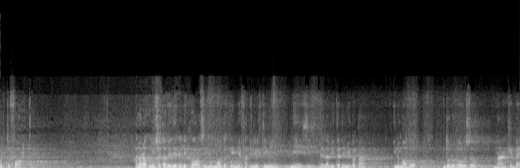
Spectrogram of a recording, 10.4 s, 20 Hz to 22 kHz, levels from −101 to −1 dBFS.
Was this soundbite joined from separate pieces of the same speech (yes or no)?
yes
